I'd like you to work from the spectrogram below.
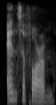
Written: ensiform

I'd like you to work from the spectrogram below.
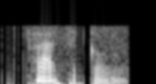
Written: fascicle

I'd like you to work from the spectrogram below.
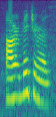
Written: armigerous

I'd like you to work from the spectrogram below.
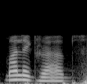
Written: mulligrubs

